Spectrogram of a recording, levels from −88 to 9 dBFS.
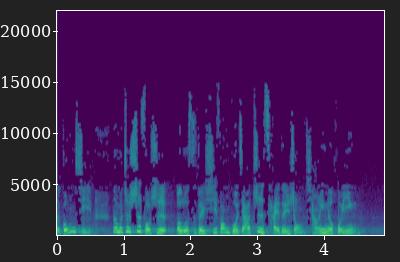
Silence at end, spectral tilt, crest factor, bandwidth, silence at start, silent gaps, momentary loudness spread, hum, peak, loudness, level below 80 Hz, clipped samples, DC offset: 0.35 s; -4.5 dB/octave; 16 dB; 14.5 kHz; 0 s; none; 8 LU; none; -6 dBFS; -22 LUFS; -68 dBFS; under 0.1%; under 0.1%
